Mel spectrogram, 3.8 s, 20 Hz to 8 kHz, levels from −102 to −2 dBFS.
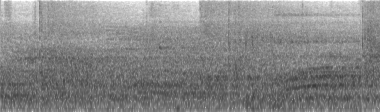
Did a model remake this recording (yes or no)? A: no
